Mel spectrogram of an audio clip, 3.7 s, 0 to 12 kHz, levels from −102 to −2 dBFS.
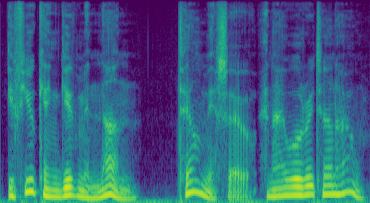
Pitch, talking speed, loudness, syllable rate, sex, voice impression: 125 Hz, 225 wpm, -16 LUFS, 4.9 syllables/s, male, very masculine, very adult-like, very middle-aged, slightly old, very thick, slightly relaxed, very powerful, slightly dark, soft, slightly muffled, fluent, very cool, intellectual, very sincere, very calm, very mature, very friendly, very reassuring, unique, slightly elegant, wild, slightly sweet, slightly lively, very kind, modest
